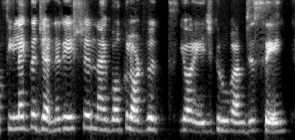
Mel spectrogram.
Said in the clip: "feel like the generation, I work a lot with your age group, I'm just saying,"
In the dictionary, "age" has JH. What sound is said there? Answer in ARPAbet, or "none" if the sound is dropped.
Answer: JH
